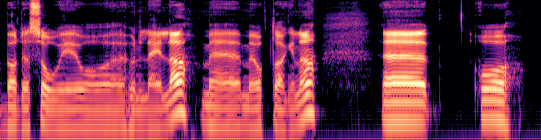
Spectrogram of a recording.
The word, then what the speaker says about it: Laysla: Det stammer, staves ikke Leila, men jeg uttaler det som Leila, for det staves L-A-Y-S-L-A. Jeg vet ikke hvordan disse meksikanerne staver sånne ting, men vi sier Leila.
